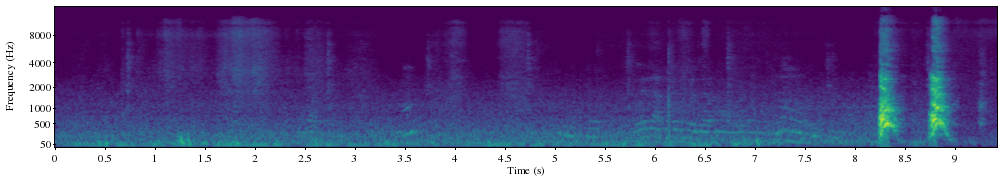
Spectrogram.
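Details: A Labrador retriever puppy gives two sharp, loud barks in quick succession, demanding that the door be opened after realizing his brother has come home.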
